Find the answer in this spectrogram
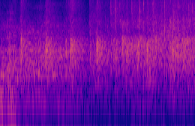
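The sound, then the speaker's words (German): Steady applause from a live audience for comedian Henrik von Bülzingslöwen, a Comedy Prize winner, on stage: a dense wash of many hands clapping at a fairly even, moderate level throughout, with no voices standing out. “Guck mal, der Applaus.”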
